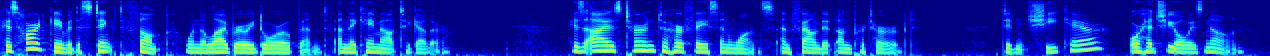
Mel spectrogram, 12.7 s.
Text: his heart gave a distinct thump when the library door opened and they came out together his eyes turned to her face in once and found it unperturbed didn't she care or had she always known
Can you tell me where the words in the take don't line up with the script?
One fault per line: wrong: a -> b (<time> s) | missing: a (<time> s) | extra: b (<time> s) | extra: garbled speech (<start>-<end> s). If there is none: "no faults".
no faults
